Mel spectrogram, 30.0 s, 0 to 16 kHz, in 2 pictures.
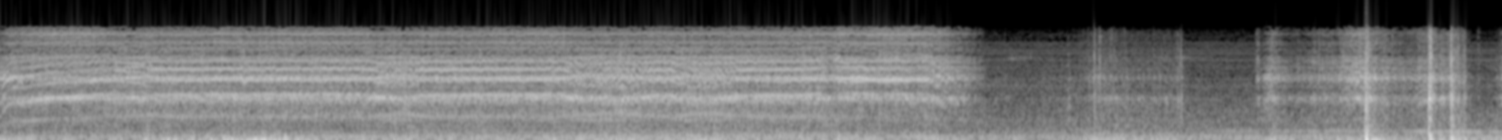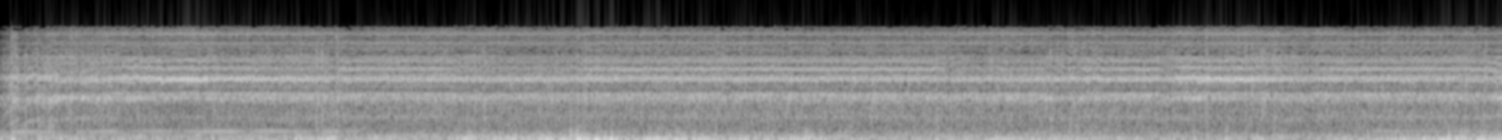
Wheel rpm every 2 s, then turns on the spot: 120, 160, 160, 160, 120, 10, 0, 50, 160, 160, 160, 160, 160, 160, 160.
10-12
